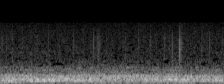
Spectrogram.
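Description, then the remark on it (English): A second bomb released from a bomber plane explodes, heard as a deep, sustained rumbling roar, heavy in the low end and holding steady and loud for about two seconds without fading. No voices. “Pilot to crew, I'm releasing bombs.”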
